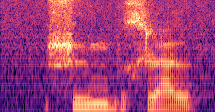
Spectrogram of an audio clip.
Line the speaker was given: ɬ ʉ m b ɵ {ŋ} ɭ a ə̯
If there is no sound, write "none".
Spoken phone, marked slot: x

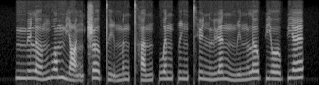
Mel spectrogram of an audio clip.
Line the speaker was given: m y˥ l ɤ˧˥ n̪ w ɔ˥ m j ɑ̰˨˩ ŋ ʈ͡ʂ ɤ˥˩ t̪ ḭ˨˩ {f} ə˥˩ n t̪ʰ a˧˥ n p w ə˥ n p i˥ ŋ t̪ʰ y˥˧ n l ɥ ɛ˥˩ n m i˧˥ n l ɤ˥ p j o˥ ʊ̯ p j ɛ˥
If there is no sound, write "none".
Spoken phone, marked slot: m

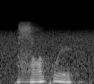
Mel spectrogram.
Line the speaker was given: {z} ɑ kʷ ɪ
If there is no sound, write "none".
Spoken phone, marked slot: z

